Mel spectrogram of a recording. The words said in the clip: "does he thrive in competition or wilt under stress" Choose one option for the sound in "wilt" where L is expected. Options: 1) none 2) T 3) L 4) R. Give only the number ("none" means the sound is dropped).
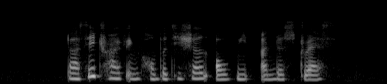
1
